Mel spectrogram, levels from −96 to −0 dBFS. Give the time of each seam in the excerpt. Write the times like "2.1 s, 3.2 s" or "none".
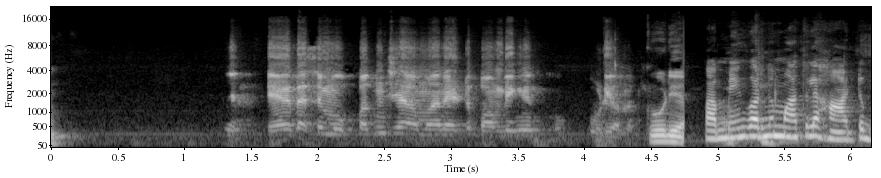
4.8 s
